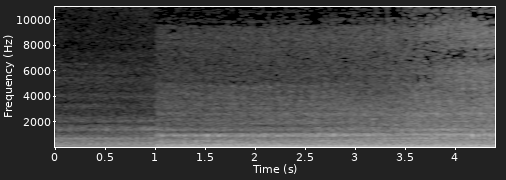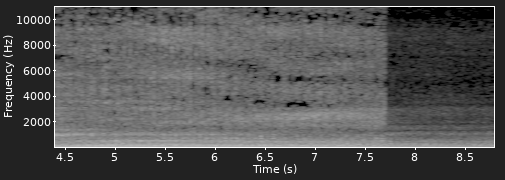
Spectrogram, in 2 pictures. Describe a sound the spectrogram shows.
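Large tyres crunch over dry ground.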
